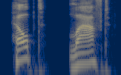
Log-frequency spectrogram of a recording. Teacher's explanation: with the T sound at the end, after voiceless sounds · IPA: /t/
